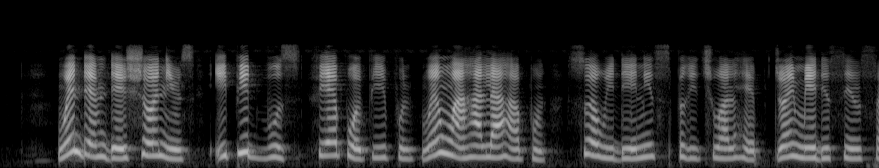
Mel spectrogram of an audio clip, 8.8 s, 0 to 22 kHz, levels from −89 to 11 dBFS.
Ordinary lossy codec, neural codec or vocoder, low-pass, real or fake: none; none; 7.2 kHz; real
